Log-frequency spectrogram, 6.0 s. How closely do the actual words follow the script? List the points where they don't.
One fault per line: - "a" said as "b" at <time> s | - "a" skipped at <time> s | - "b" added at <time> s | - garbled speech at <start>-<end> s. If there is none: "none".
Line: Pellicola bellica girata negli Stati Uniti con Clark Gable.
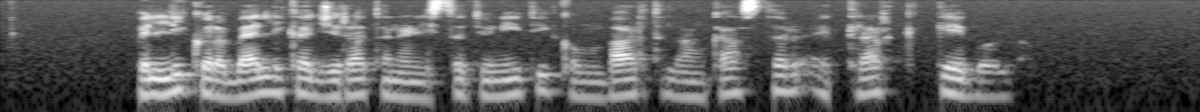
- "Burt Lancaster e" added at 3.0 s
